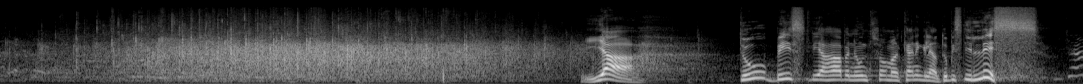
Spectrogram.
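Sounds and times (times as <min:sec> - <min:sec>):
audience applause: 0:00.0 - 0:06.9
speech: 0:05.9 - 0:06.6, 0:07.4 - 0:10.2.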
